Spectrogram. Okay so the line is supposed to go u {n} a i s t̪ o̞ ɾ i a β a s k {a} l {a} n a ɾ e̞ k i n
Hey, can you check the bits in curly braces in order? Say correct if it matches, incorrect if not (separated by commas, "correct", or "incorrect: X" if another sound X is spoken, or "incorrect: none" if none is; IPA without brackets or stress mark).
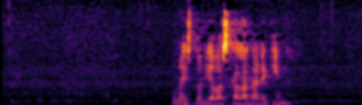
correct, correct, correct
